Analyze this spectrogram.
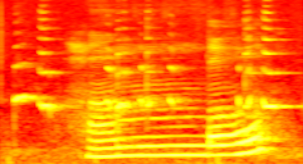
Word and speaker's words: humble: So the word humble. Just like in trouble, we have the syllabic L with the B here at the end. Letter U says the sound, first syllable stress. So we have humble. So I would just think about that like the word hum. And then again, our word bull, but really short on the vowel.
